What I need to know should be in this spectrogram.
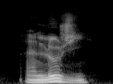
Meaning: dwelling, abode; house, home
- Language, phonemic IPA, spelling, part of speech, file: French, /lɔ.ʒi/, logis, noun, Fr-logis.ogg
